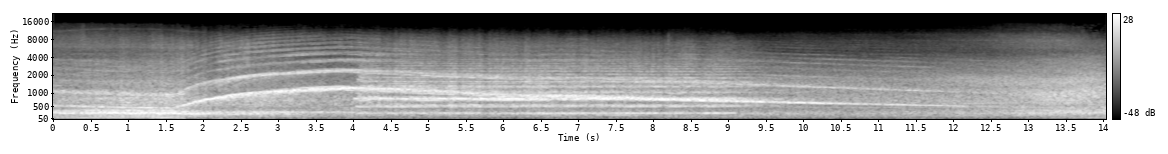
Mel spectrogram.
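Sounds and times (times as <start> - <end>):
fire engine siren winding down: 0.0 - 14.0
road noise of passing engine: 0.0 - 14.0.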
